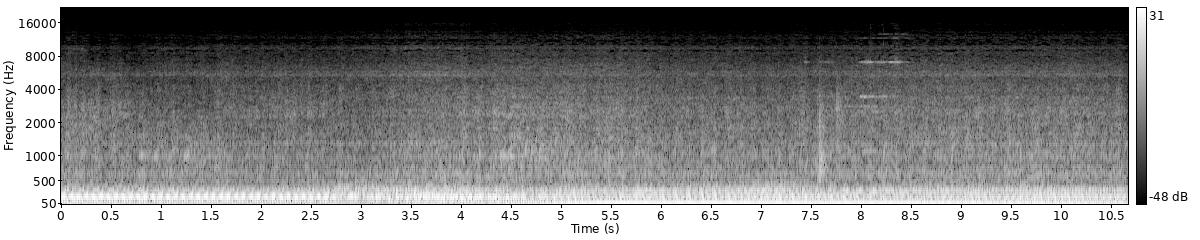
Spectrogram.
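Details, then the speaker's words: 1937 Talbot saloon 3.2-litre six-cylinder, first run since 1976 with fuel system temporarily bypassed: steady, low, even idle with a smooth firing beat, no knocks or misses; slightly smoky, oil pressure about 40 at idle, 50 with revs. "so she runs a little smoky as you'd expect oil pressure okay"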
